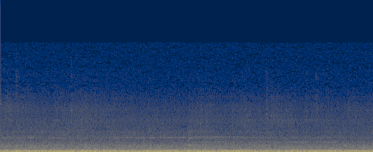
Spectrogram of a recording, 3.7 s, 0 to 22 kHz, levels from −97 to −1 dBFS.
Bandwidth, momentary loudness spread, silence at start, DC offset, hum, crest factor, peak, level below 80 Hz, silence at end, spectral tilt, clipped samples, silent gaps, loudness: 9.8 kHz; 2 LU; 0 s; under 0.1%; none; 12 dB; -20 dBFS; -40 dBFS; 0 s; -8.5 dB/octave; under 0.1%; none; -34 LUFS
